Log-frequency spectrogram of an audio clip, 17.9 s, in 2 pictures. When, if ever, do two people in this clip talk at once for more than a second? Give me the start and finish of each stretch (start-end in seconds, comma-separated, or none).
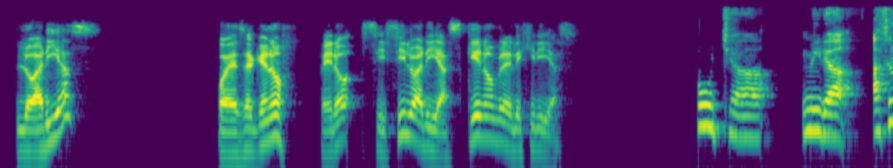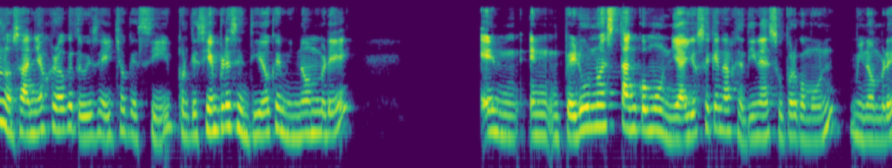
none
